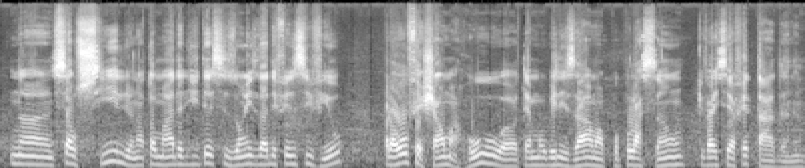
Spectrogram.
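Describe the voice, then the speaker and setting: A man's voice: mid-range voice, slight background noise. A man presenting his company's monitoring system in a webinar, hesitant with fillers and self-corrections.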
